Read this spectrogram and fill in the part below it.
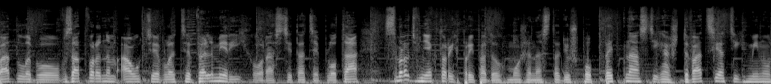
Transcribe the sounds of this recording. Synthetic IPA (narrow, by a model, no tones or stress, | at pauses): ad̪lɛbɔvzat̪ʋɔɾɛnɔmʔa̰ʊcɛvlɛcɛʋɛʎmiɾiːxlɔɾʔascɪɛt̪aːcɛplɔt̪asmr̩ɟvɲɪɛk̚t̪ɔɾiːxpɾiːpad̪ɔɣmʊɔʒɛnast̪aɟuʃpɔpɛt̪naːsciɣaʒd̪ʋat͡sɪaciɣminuː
